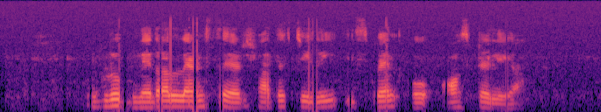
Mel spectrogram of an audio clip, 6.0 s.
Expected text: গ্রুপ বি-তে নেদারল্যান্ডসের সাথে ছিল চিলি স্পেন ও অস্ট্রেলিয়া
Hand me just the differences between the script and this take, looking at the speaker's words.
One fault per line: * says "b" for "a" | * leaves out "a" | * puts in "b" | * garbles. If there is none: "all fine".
* leaves out "বি-তে"
* leaves out "ছিল"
